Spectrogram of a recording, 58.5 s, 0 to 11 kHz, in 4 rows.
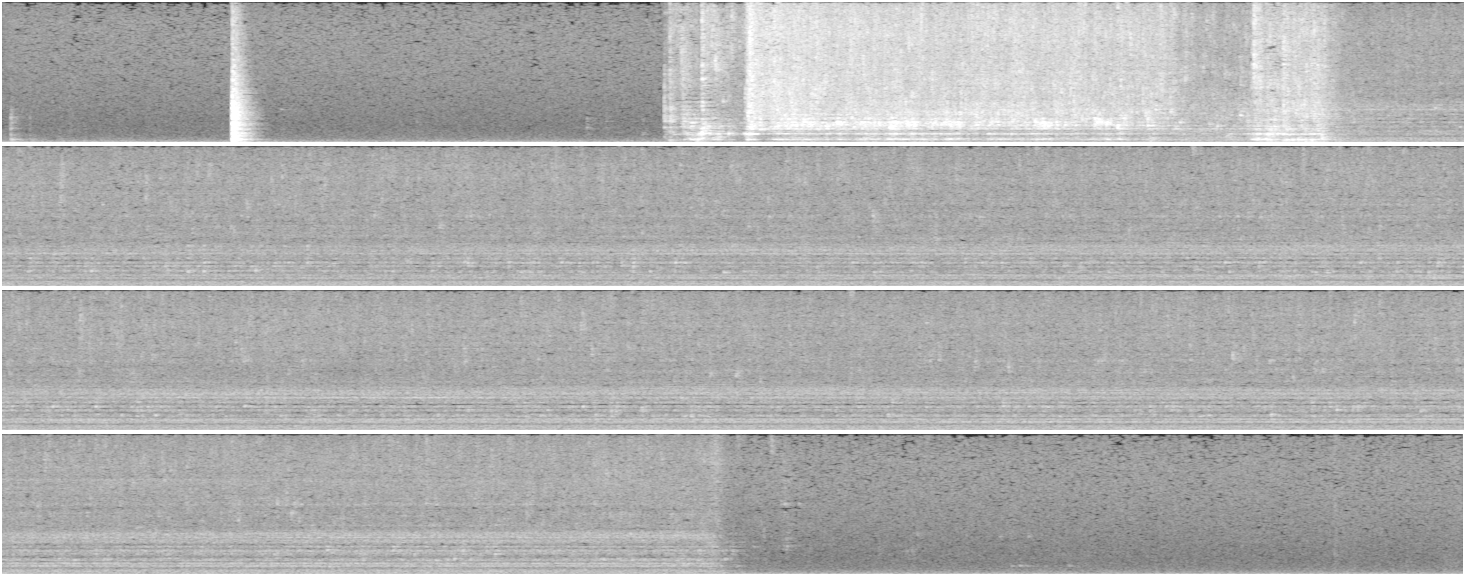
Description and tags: Toilet Flush 05 08 12
My bathroom. settled the lid onto the seat (a bamboo seat) and flushed the toilet. takes a while for the tank to fill. Recorded with a Tascam DR-08.
close, water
